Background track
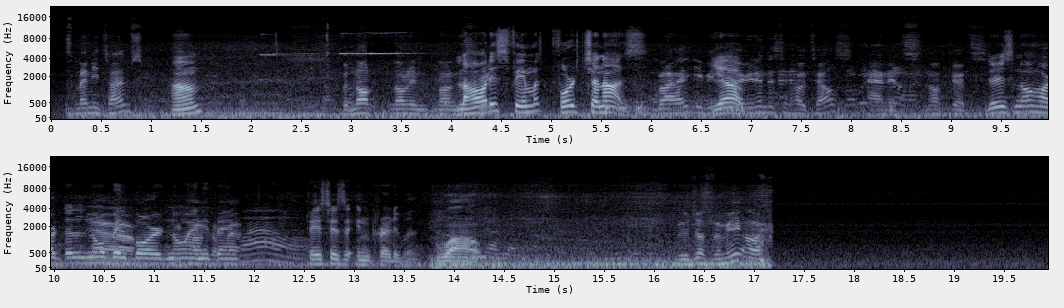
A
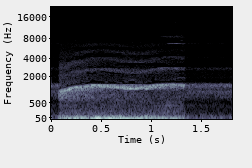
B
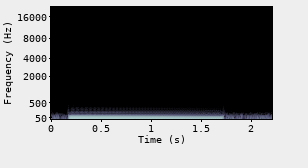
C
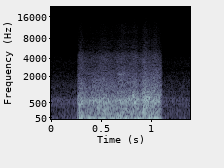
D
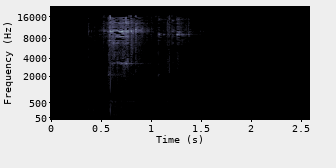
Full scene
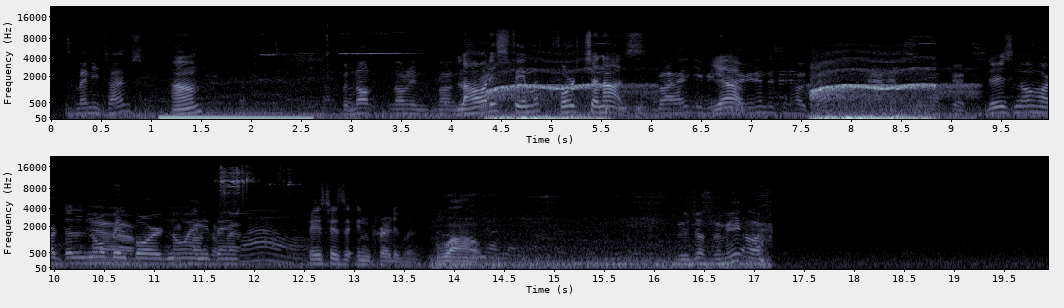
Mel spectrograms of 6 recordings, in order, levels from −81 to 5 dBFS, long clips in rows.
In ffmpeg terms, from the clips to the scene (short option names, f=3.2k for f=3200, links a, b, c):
-filter_complex "[1:a]asplit=2[a][b];[0:a]volume=-13.5dB[c];[2:a]atrim=end=2.21,asetpts=PTS-STARTPTS,volume=-8dB,afade=t=in:d=0.004:c=hsin,afade=t=out:st=2.206:d=0.004:c=hsin,adelay=900[d];[a]atrim=end=1.81,asetpts=PTS-STARTPTS,volume=-5dB,afade=t=in:d=0.004:c=hsin,afade=t=out:st=1.806:d=0.004:c=hsin,adelay=4260[e];[b]atrim=end=1.81,asetpts=PTS-STARTPTS,volume=-1.5dB,afade=t=in:d=0.1,afade=t=out:st=1.71:d=0.1,adelay=7510[f];[4:a]atrim=end=2.58,asetpts=PTS-STARTPTS,volume=-9.5dB,afade=t=in:d=0.004:c=hsin,afade=t=out:st=2.576:d=0.004:c=hsin,adelay=11080[g];[c][d][e][f][g]amix=inputs=5:normalize=0"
